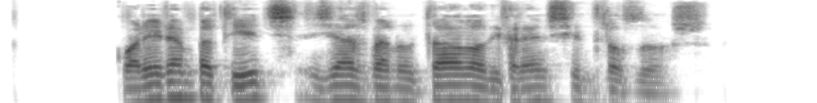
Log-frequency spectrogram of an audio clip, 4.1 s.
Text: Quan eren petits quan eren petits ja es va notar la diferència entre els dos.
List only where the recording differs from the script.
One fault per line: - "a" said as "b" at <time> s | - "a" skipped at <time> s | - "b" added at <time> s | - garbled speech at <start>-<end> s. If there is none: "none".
- "quan eren petits" skipped at 1.4 s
